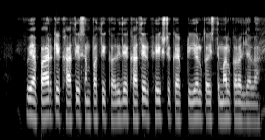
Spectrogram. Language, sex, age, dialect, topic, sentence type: Bhojpuri, male, 25-30, Western, banking, statement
